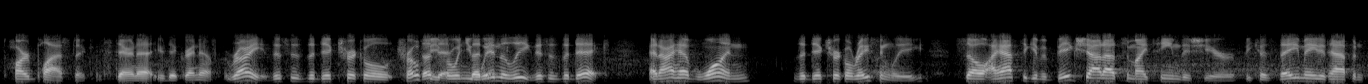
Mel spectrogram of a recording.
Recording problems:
phone-call audio
traffic noise; faint; throughout; 30 dB below the speech

